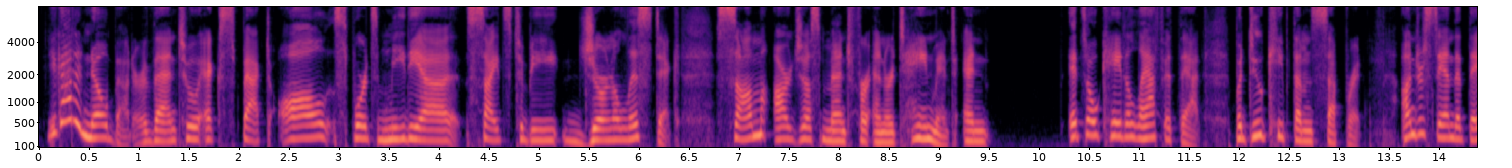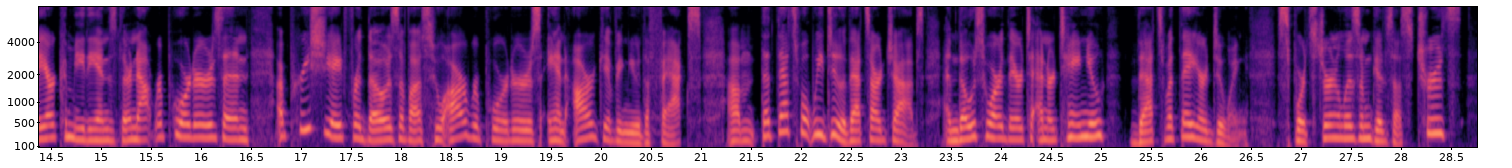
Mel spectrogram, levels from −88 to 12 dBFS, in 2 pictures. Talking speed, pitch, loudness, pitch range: 170 wpm, 195 Hz, -19 LUFS, 175-225 Hz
